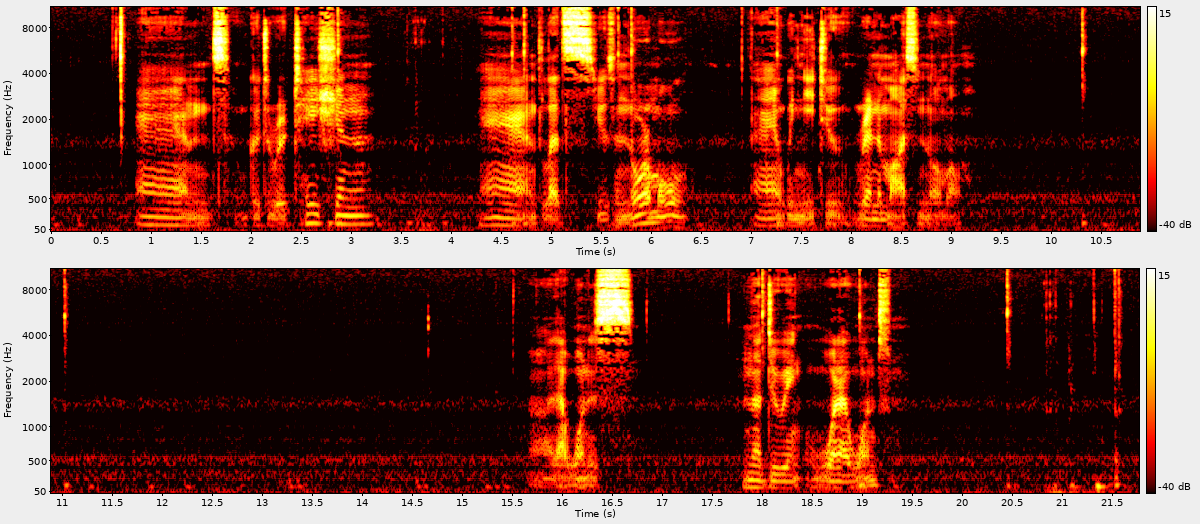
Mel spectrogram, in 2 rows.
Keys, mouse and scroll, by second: 3.2 click, 3.6 scroll up 3, 4.6-14.7 drag, 18.9-20.8 drag, 20.8 scroll down 3, 21.5-21.7 shift+middle drag.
